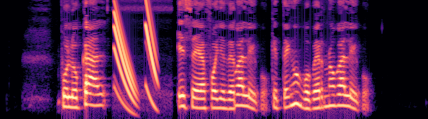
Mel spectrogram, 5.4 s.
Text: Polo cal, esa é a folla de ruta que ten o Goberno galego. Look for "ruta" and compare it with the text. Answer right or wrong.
wrong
